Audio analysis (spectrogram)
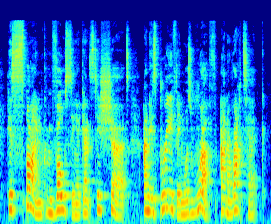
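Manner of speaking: ordinary delivery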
